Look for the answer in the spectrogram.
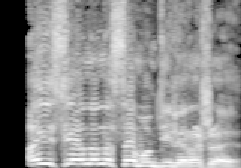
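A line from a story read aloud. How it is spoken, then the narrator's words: Irritated question. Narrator (Russian): Далила раздраженно спросила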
